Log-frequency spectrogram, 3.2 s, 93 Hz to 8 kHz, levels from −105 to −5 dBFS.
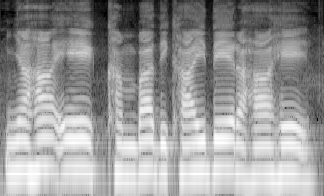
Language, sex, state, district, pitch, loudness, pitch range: Hindi, male, Jharkhand, Ranchi, 155 Hz, -14 LUFS, 150-165 Hz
